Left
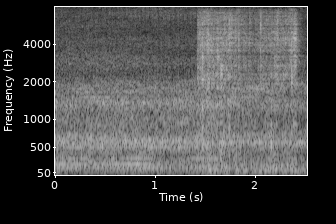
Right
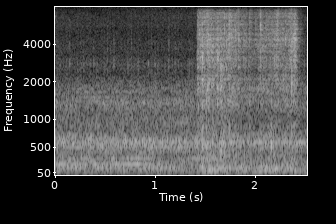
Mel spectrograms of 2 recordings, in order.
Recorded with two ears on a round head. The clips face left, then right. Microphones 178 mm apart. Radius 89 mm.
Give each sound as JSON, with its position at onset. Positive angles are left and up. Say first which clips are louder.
{"t": 1.4, "sound": "crumpling", "louder": "right 1 dB", "side_deg": -10, "distance_m": 1.0}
